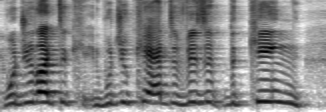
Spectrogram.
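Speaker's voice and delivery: high, mannered herald voice; bow and invite like a courtly servant; pompous royal attendant offering an audience; formal courtier. Retold or imitated.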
